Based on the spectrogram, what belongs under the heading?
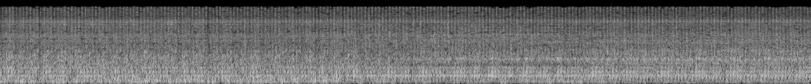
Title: Kia Sportage 2014 model engine noise problem...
